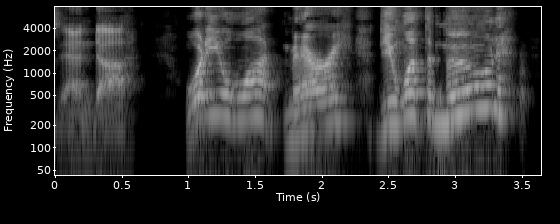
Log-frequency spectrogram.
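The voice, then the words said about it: Jimmy Stewart impression. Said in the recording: “I could even do a Jimmy Stewart impersonation.”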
